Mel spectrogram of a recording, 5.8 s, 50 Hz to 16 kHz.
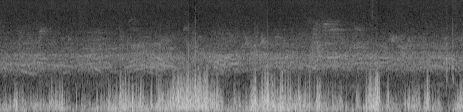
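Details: Wood storks at their nests at Harris Neck, Georgia, in May 2017, give a rough, nasal chatter: many low grating calls overlap in uneven bursts with no clear pauses, over a faint steady hum.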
